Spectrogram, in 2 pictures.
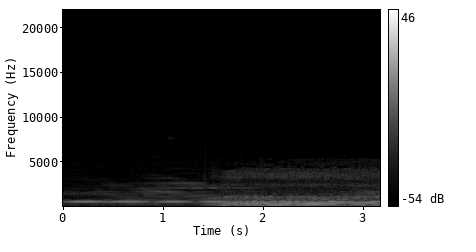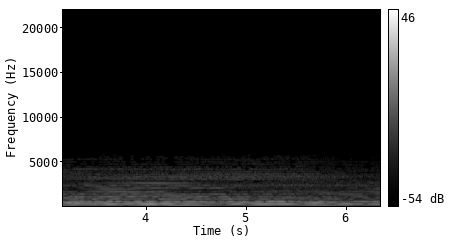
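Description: Meditative intro music: a singing bowl's steady ring carries on, and about a second and a half in a deep chanted 'Om' drone starts and is held.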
